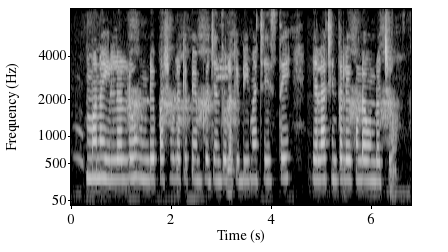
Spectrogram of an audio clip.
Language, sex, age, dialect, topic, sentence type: Telugu, male, 18-24, Telangana, banking, statement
